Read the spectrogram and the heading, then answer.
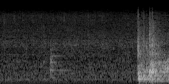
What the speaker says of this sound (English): We turn the meat to the skillet along with any juices and cook gently for a few minutes, combining the flavors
